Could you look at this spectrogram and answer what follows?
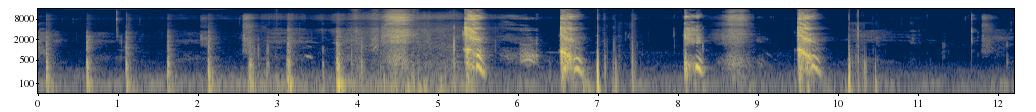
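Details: Repeated short, harsh cough bursts with brief pauses, from a child who says they are sick with a slight fever and a runny nose, in a quiet room; cough.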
